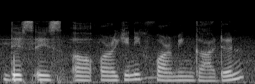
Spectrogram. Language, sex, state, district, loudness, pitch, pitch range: English, female, Assam, Kamrup Metropolitan, -21 LUFS, 200 Hz, 190-220 Hz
